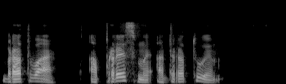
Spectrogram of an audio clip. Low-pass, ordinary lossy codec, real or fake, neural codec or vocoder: 7.2 kHz; AAC, 48 kbps; real; none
